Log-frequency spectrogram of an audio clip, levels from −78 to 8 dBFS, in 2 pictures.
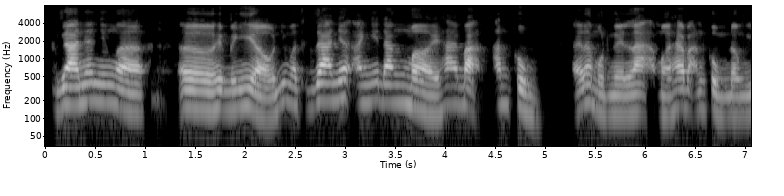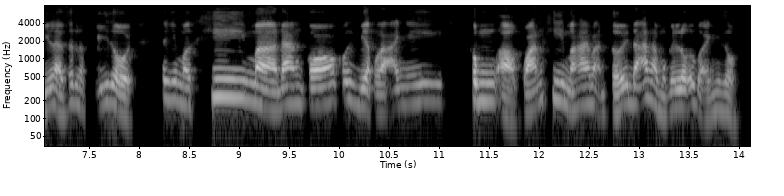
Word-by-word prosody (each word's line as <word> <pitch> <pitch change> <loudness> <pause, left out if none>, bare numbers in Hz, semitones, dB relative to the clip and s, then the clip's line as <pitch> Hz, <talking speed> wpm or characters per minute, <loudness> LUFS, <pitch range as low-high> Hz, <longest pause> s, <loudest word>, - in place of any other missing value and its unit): Thực - - -19
ra 170 -1 +10
nhá, 195 +3 -2
nhưng 190 -2 -5
mà, 130 -5 +5 0.3
ờ, 145 -2 +3
thì 155 - +1
mình 145 +1 -5
hiểu, 150 -8 +3
nhưng 200 - -8
mà 170 - -3
thực 150 - -20
ra 200 0 +8
nhá, 220 +3 +1
anh 185 +2 -5
ấy 205 - -8
đang 185 -2 +2
mời 125 -6 +4
hai 175 +4 -1
bạn - - +4
ăn 170 +1 -6
cùng, 135 -9 -3 0.3
đấy - - -2
là 190 - +1
một 130 -5 -7
người 125 0 -3
lạ 130 +1 +1
mời 115 0 -1
hai 155 +1 +3
bạn 155 - -4
ăn 145 - -13
cùng, 115 -4 -5
đồng 115 0 -4
ý 125 - -7
là 165 - -1
rất 190 - -9
là 155 - -11
quý 335 +5 -11
rồi. 460 +2 0 0.3
Thế 215 - -5
nhưng 210 -1 -7
mà 165 -1 -2 0.2
khi 230 -1 -2
mà 140 - +5
đang 175 +1 0
có 165 +4 +4
cái 210 0 -5
việc 160 -4 -3
là 130 0 0
anh 160 +2 -7
ấy 190 +1 -12 0.2
không 200 -1 -1
ở - - +2
quán - - +1
khi 205 -2 -6
mà - - -3
hai 170 +1 -1
bạn 130 - -7
tới, 125 - -2
đã 220 +4 -1
là - - -3
một - - -11
cái 145 - -5
lỗi 155 0 -1
của - - -8
anh 105 +5 -10
ấy 140 - -14
rồi. - - -9
170 Hz, 290 wpm, -22 LUFS, 140-195 Hz, 0.3 s, ra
